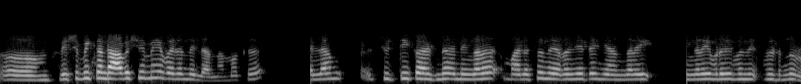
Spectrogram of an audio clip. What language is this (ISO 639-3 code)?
mal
